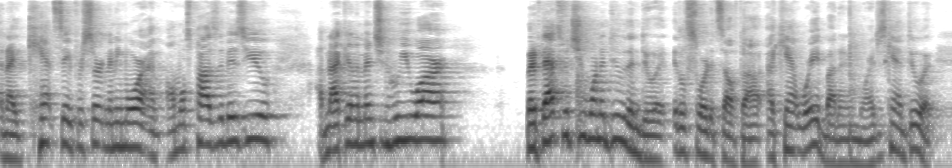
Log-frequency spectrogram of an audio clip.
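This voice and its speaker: A tired man with a hoarse, nearly gone voice, rambling and swearing through a self-deprecating late-night vlog. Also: on the high side, a little mellow. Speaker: vlogger.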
